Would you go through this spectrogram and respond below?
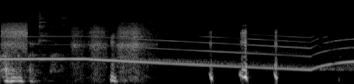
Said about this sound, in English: The police sirens get louder as they were dialed from the landline.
